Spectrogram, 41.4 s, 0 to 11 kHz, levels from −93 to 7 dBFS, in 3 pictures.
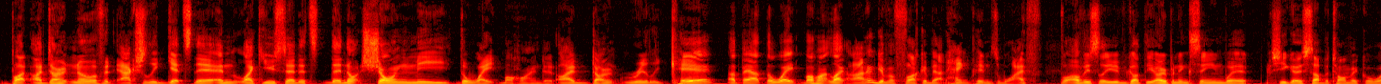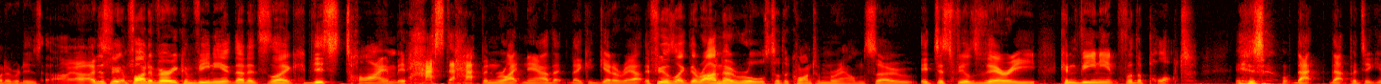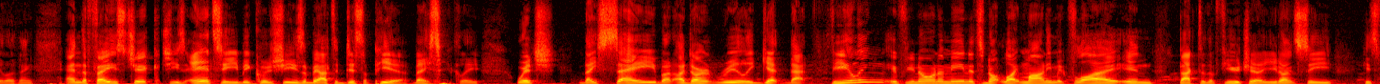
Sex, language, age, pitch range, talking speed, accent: male, English, 30-49, 105-145 Hz, 210 wpm, Australian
